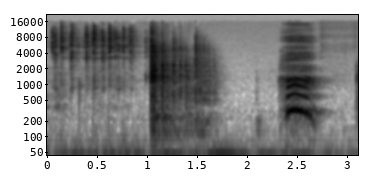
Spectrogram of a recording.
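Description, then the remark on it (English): Bright green dice, rolled for a skill check, rattle and clatter across a hard tabletop in quick clicking bursts, with a louder tumble that settles into scattered ticks, followed by a brief excited vocal exclamation. “Thank you, bright green mad science dice.”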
